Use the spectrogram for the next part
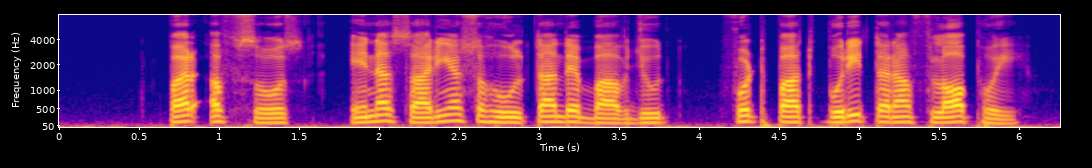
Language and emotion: Punjabi, neutral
